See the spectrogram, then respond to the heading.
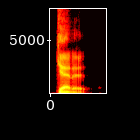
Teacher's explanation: The key here is that we don't pause between the two words. The final from get immediately blends into the vowel of it. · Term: linking sounds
